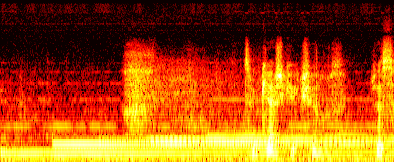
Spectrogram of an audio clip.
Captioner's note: Soupir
